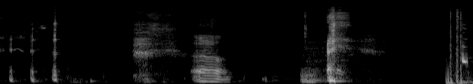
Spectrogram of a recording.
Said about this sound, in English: Not gonna lie, that hiccup was actually real and came out at the most perfect time ever.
